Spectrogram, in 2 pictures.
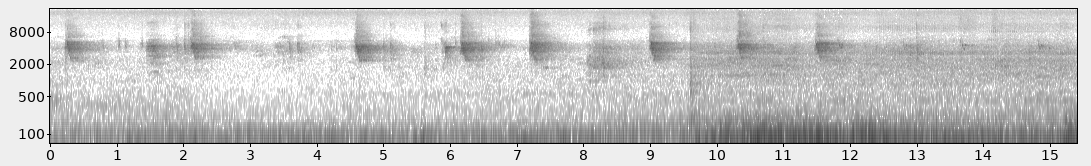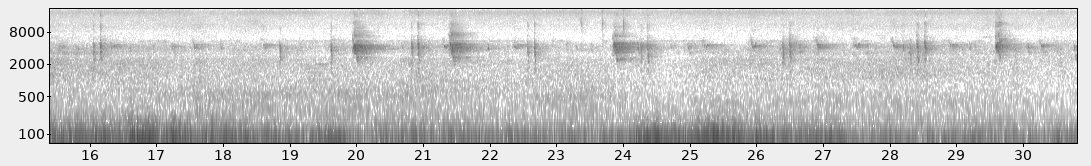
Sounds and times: Traffic Sound 0:08.1 - 0:17.2

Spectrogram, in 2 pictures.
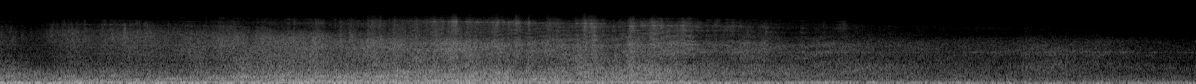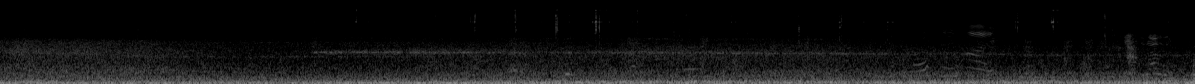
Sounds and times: aircraft 0:00.0 - 0:23.9
dogs 0:15.1 - 0:23.9
people 0:16.7 - 0:23.9

